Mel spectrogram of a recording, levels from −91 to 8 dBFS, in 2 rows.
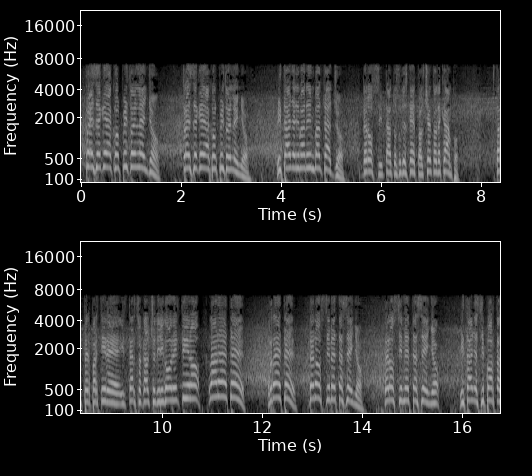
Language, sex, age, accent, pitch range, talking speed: Italian, male, 40-59, native, 220-285 Hz, 175 wpm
